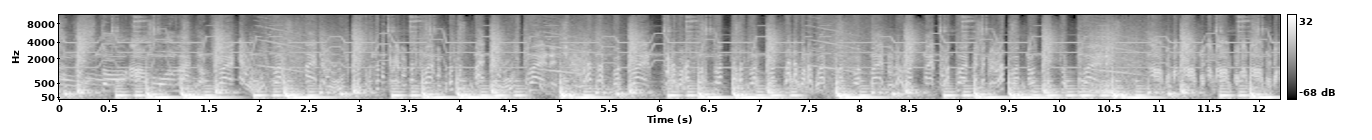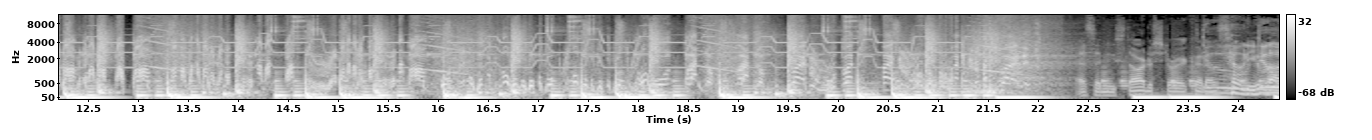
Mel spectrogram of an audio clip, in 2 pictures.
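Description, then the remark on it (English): A loud, punchy hip-hop beat with a steady, repeating kick-and-snare pattern and scratchy record-scratch cuts layered over it, running continuously before cutting off abruptly near the end. “Dude, this beat is dope.”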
